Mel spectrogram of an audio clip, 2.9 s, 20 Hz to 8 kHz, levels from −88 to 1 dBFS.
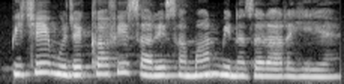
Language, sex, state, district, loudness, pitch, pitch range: Hindi, female, Arunachal Pradesh, Lower Dibang Valley, -15 LUFS, 250 Hz, 225-280 Hz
